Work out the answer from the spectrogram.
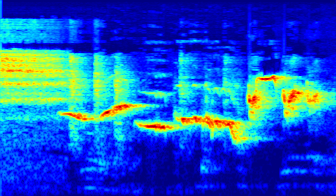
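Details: Lure song of a white-rumped shama for getting other birds to sing: a smooth, flowing whistled phrase gliding down then up, ending in a brighter warble.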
